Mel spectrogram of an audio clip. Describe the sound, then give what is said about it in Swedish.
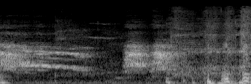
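A dog barks and yowls, starting with a long drawn-out howling bark, then a second shorter cry followed by a few quick, sharper barks. “ja, vi har en vakthund här. Vi har, vi har ett fan här inne kanske som säger något. En hund.”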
